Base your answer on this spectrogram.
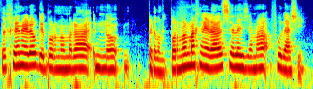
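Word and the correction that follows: fudanshi: Fudansi. – Fudansi, perdón, lo pronuncio mal.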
